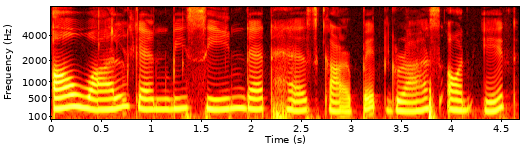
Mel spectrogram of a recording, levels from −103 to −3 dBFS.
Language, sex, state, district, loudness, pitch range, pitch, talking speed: English, female, Assam, Kamrup Metropolitan, -22 LUFS, 210-250 Hz, 230 Hz, 140 wpm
